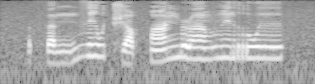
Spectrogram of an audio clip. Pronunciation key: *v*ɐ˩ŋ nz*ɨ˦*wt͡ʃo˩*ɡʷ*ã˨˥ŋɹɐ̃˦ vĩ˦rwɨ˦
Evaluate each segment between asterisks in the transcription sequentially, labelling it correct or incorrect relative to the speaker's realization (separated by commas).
incorrect, incorrect, incorrect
